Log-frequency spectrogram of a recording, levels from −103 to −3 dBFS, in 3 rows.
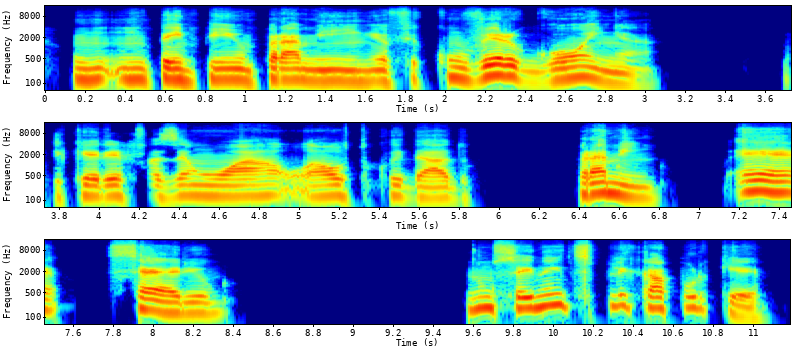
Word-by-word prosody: um 135 0 -3
um 130 - -2
tempinho 130 -1 +1
pra 130 +1 +4
mim, 120 -1 -1
eu 120 - -2
fico - - -14
com 150 -2 -2
vergonha 130 - +2 0.7
de - - -14
querer 135 -1 0
fazer 135 0 -6
um 135 -1 -1
au 135 0 0
auto 135 0 -2
cuidado, 120 -4 -3 0.5
pra 160 +1 +5
mim. 125 -6 -2 0.4
É, 175 -2 +4 0.2
sério! 135 -6 +2 1.2
Não 190 +2 0
sei 185 0 +2
nem 225 +3 +2
te 205 - -13
explicar 205 -4 0
porquê. 185 - -5
135 Hz, 140 wpm, -23 LUFS, 125-160 Hz, 1.2 s, pra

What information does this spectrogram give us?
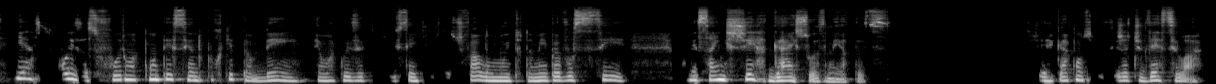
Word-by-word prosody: E 275 - +3
as 250 -2 -2 0.2
coisas 220 -8 +1
foram 215 0 +2
acontecendo, 220 -2 +2
porque 210 +4 -6
também 175 -5 -2 0.2
é 175 - -4
uma 170 +1 -1
coisa 175 0 -3
que 180 - -27 0.2
os 165 - -10
cientistas 345 - -6
falam 190 -3 +1
muito 165 0 +2
também 170 +1 +1
pra 185 - +1
você 185 0 -2 0.5
começar 200 0 +2
a - - +5
enxergar 210 -5 +6
as 165 - +1
suas 145 -3 -2
metas. 130 -3 -3 1.5
Enxergar 175 +1 -1
como 200 0 +1
se 205 - -12
você 355 - -16
já 180 +1 0
tivesse 185 +1 -1
lá. 80 -3 -4
185 Hz, 155 wpm, -20 LUFS, 170-215 Hz, 1.5 s, enxergar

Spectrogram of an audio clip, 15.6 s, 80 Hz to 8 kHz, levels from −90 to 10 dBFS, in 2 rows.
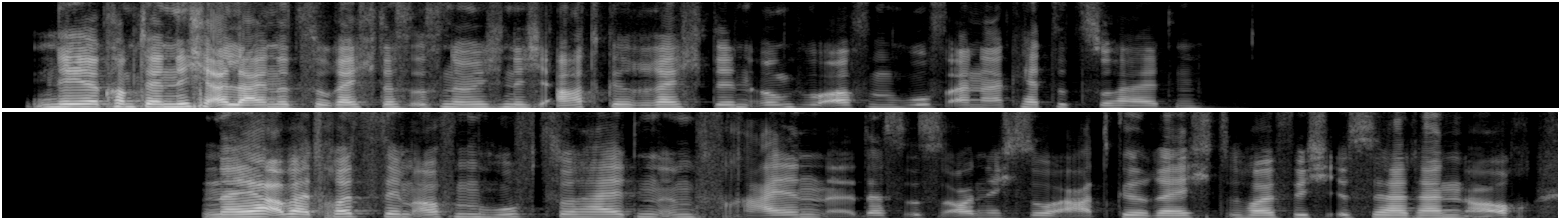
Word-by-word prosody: Ne, 200 +2 +5
er 205 0 +8
kommt 210 0 +3
ja 200 -1 +8
nicht 215 +3 +6
alleine 185 +1 +7
zurecht. 185 -1 -2
Das 190 0 -5
ist 185 +2 -11
nämlich 190 -1 -5
nicht 185 -4 -7
artgerecht, 185 +2 -3
den 185 0 -7
irgendwo 180 +1 -13
aufm 175 0 -5
Hof 185 +2 -14
an 175 - -6
'ner 170 0 -6
Kette 185 0 -10
zu 155 -1 -14
halten. 150 0 -11 2.8
Na 190 +1 +2
ja, 210 +2 +9
aber 205 -3 +5
trotzdem 215 -2 -2
aufm 200 0 -6
Hof 195 +2 -12
zu 195 0 -10
halten 195 +1 -4
im 185 0 -14
Freien, 180 +2 -7
äh, - - -14
das 165 0 -12
ist 175 - -20
auch 150 +1 -6
nicht 165 0 -18
so 160 -1 -10
artgerecht. 160 -2 -7
Häufig 170 +1 -6
ist 170 - -14
ja 170 -2 0
dann 165 0 -4
auch - - -4
185 Hz, 165 wpm, -23 LUFS, 170-195 Hz, 2.8 s, ja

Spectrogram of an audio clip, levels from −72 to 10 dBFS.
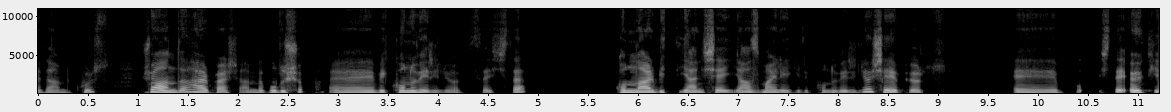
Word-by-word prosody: eden 165 0 -7
bir - - -21
kurs. 250 +8 -9 0.3
Şu 290 - +1
anda 240 +2 +5
her 260 -2 +4
perşembe 175 +5 -5
buluşup, 225 +7 -1 0.2
eee, 195 0 -1
bir 220 - +3
konu 215 0 +3
veriliyor 140 -5 -2
bize - - -11
işte. - - -5 0.9
Konular 195 -2 +6
bitti 175 -3 -6
yani, 155 -1 +1
şey, 155 -3 0
yazmayla 155 +2 -1
ilgili 140 0 -10
konu 145 0 -8
veriliyor. 185 - -2
Şey 265 -5 +3
yapıyoruz, 165 - -3 0.7
eee, 170 -1 -2 0.2
bu - - -12 0.2
işte, 485 - 0
öykü 225 -4 +5
180 Hz, 150 wpm, -23 LUFS, 160-220 Hz, 0.9 s, Konular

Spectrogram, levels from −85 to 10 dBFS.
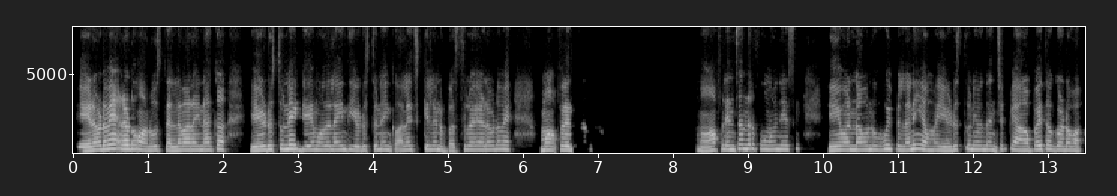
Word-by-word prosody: ఏడవడమే 255 +7 +5
ఏడవడం. 280 -1 +5
ఆ - - +1
రోజు 235 0 -2
తెల్లవారైనాక 240 +2 +1 0.6
ఏడుస్తునే 270 +4 +3
డే 245 - +1
మొదలైంది. 250 +1 -2
ఏడుస్తునే 255 +2 -4
కాలేజికెళ్ళాను. 255 0 -3
బస్సులో 210 +5 -3
ఏడవడమే. 265 +2 -2 0.5
మా 240 - +5
ఫ్రెండ్సందరూ... 250 +4 -1 1.4
మా 205 - 0 0.2
ఫ్రెండ్సందరూ 295 +3 +1
ఫోను 275 -1 -3
జేసి 270 +3 -4 0.5
"ఏమన్నావు 250 +1 +1
నువ్వు 255 0 -4
ఈ - - -1
పిల్లని 245 +2 +1
ఈ - - -1
అమ్మాయి 235 -1 -3
ఏడుస్తూనే 255 +4 -2
ఉంది" 260 0 -2
అని 235 - -4
చెప్పి 275 +1 -8
ఆ - - +2
అబ్బాయితో 265 +4 0
గొడవ. 235 -1 0
255 Hz, 140 wpm, -22 LUFS, 240-270 Hz, 1.4 s, ఏడవడమే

